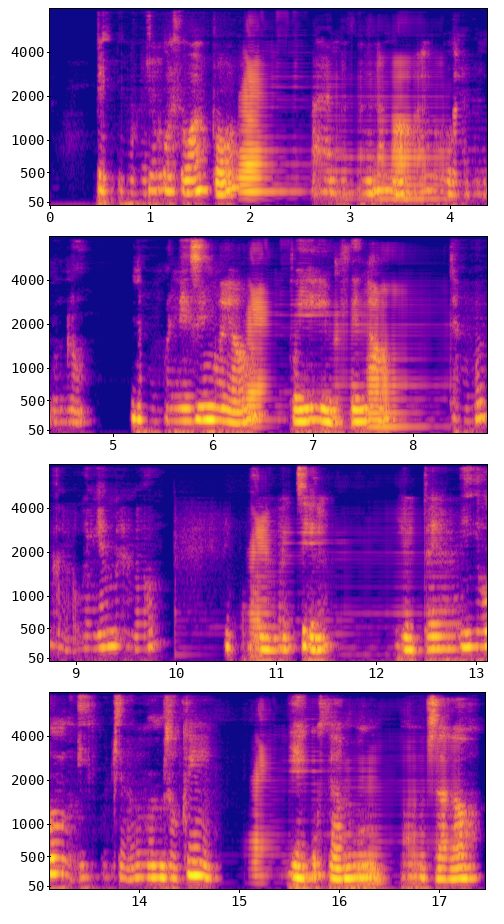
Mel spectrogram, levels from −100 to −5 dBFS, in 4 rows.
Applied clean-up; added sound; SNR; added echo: neural mask model DeepFilterNet 3.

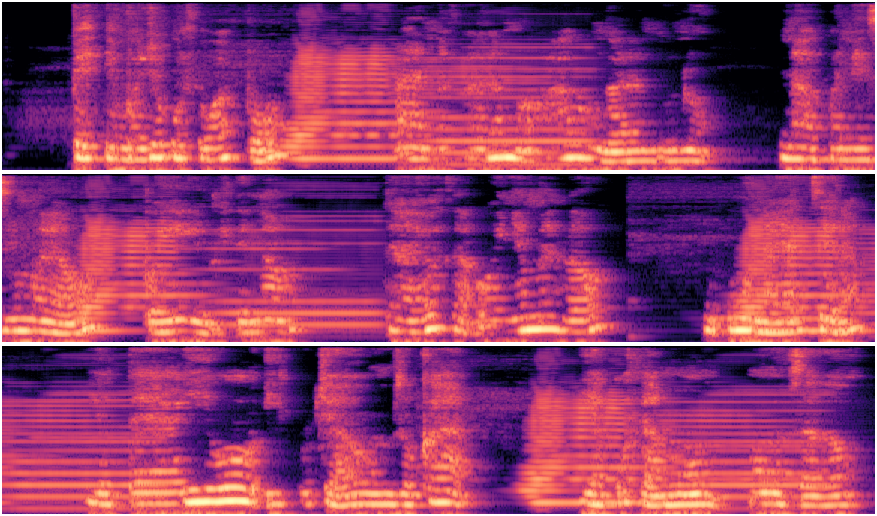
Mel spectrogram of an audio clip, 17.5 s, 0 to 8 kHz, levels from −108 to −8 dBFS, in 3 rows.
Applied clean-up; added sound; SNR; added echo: classical method WPE with log-MMSE.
